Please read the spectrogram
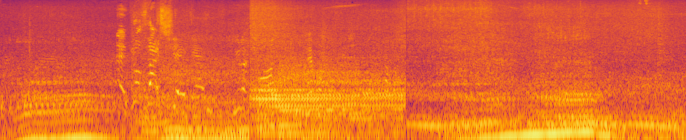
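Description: American cars' engines running and pulling away from a junction one after another, one after the other passing close. The engine sound swells from about four seconds in, and near the end one engine note climbs as a car accelerates.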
